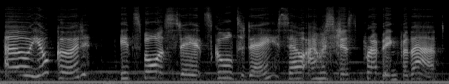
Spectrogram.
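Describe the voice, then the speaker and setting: A bright, breezy young teacher. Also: female voice, high-pitched, sing-song, moderate pace, faint music behind, full character voice. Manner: breezy, chatty. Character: bubbly young female schoolteacher, friendly. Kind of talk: game voice acting.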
